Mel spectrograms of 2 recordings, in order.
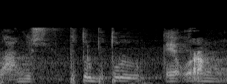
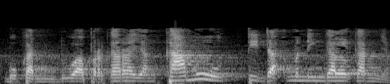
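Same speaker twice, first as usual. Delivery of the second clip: ordinary talk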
